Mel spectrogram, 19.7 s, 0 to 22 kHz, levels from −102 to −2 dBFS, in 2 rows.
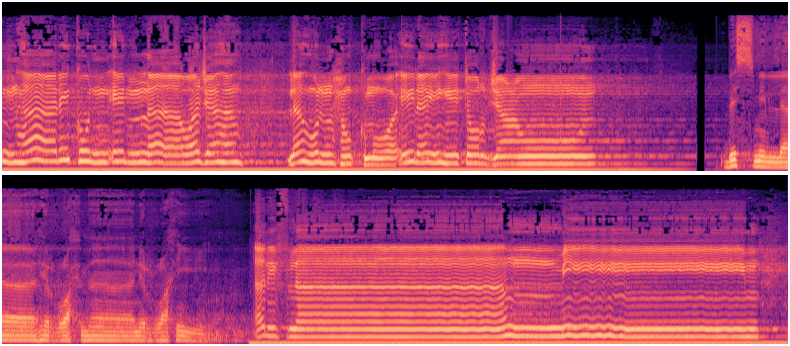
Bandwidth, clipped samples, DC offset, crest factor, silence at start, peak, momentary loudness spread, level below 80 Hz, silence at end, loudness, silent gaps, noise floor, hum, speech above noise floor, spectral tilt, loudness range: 16 kHz; under 0.1%; under 0.1%; 16 dB; 0 s; -2 dBFS; 10 LU; -28 dBFS; 0 s; -17 LUFS; 8.71-8.78 s; -38 dBFS; none; 21 dB; -4.5 dB/octave; 6 LU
